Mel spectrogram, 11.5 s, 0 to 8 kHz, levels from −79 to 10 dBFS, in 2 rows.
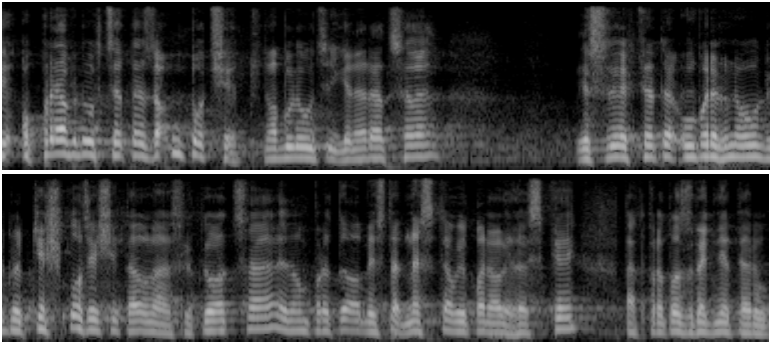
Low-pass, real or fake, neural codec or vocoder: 7.2 kHz; fake; codec, 32 kHz, 1.9 kbps, SNAC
